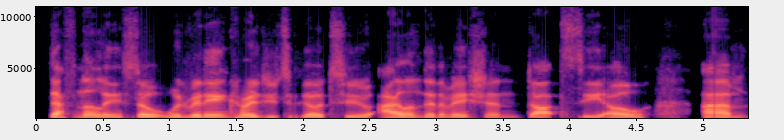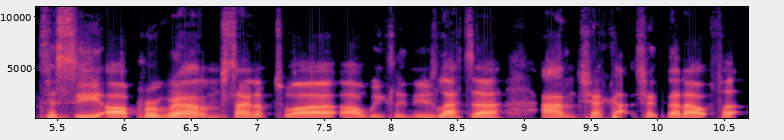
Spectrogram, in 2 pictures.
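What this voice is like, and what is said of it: Mixed English and Southern US accent. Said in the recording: “West Midlands, north of England, borders accent meets the deep south of the US, and got a bit messed up ... it's a bit temperamental, my accent.”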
